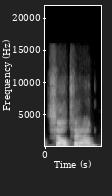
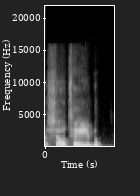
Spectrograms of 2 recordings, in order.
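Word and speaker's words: Seltaeb: There's 150 items that came out here in the United States from the company that Brian Epstein started that did the licensing called Celltab or Celltabe. There's 2 different pronunciations.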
